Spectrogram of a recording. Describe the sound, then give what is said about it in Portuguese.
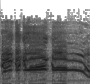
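A person at the back of a noisy group imitates a rooster crowing with a loud, drawn-out call in a few stuttering bursts, ending in a long falling wail, with no other sounds. “De repente, lá do fundo, parece um, um galo cantando assim.”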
